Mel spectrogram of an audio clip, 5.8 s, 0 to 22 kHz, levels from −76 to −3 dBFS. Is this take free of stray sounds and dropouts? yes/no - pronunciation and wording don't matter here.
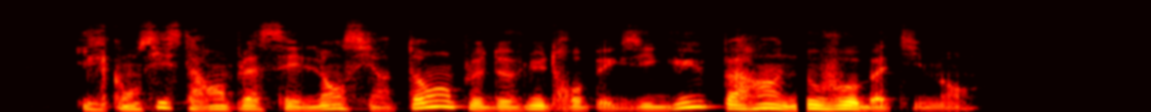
no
